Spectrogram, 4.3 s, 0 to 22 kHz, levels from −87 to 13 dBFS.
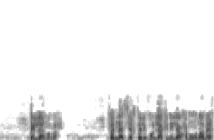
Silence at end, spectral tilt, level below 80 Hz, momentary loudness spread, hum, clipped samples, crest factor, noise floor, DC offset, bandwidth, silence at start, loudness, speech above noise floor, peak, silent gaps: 0.05 s; -3.5 dB/octave; -58 dBFS; 7 LU; none; under 0.1%; 18 dB; -55 dBFS; under 0.1%; 7 kHz; 0.6 s; -20 LUFS; 35 dB; -4 dBFS; none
